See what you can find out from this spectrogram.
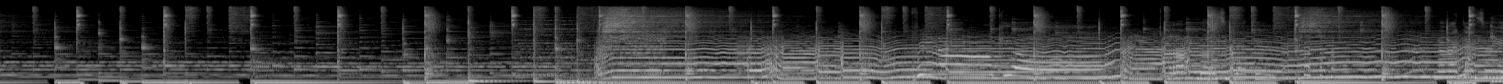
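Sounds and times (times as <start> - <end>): electric guitar lead melody: 4.7 - 15.0
bass line: 5.6 - 15.0.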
